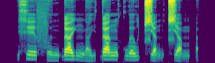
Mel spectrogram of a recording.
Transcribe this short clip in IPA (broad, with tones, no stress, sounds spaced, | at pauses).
x e˧ f ə̤˨˩ n ɗ a˧ j ŋ a̤˨˩ j ɗ a˧ n k w ə˨˦ w t͡ɕ a̰˧˨ n t͡ɕ a̰˧˨ m ʔ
